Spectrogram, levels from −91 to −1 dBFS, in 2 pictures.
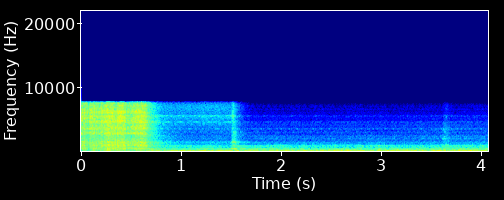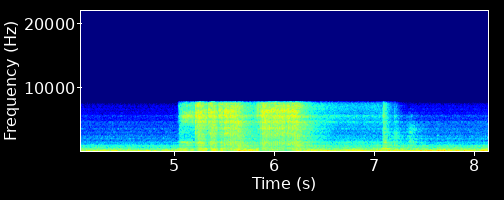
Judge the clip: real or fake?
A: fake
